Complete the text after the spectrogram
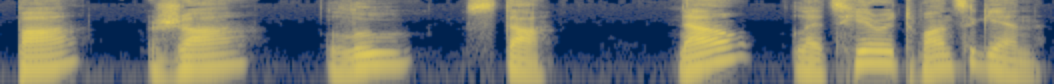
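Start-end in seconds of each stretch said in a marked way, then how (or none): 0.1-1.1 Па-жа-лу-ста spaced out syllable by syllable; broken into syllables. Shown as a demonstration. Teacher breaking the word down for learners, syllable by syllable. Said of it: "Let's break it down by syllable".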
